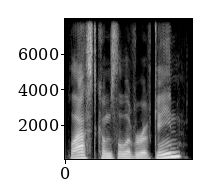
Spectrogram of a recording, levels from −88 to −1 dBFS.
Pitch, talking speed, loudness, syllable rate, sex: 155 Hz, 225 wpm, -18 LUFS, 5.7 syllables/s, male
